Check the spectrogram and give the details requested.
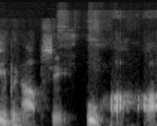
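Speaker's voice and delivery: really deep, slow, drawn-out, booming voice. Imitating a voice heard on an audio recording: imitating a really deep voice. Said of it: "a really deep voice".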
